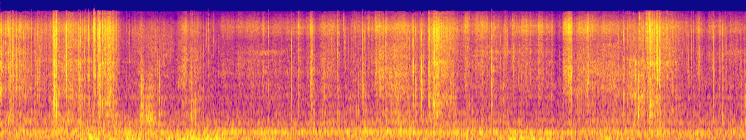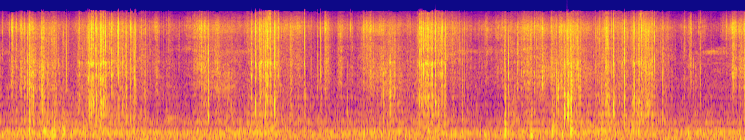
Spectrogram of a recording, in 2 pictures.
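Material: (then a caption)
Sand-cement. Dry, grainy, solid grey sand-cement lumps in a plastic basin are crushed and crumbled between the fingers of both hands as powder pours down. Dense, bright crunching and crinkling crackles run throughout, with sharp gritty bursts over a low, rough rustle.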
